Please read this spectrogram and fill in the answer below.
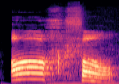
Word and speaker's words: órfão: Órfão, or.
